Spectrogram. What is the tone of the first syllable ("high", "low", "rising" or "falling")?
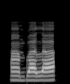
low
